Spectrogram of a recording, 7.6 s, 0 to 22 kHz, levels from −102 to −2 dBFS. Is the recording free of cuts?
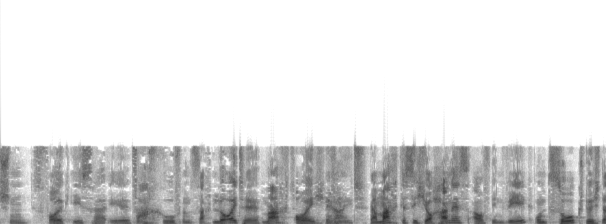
yes; 0 cuts

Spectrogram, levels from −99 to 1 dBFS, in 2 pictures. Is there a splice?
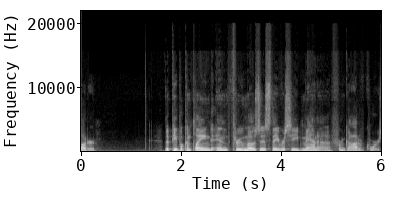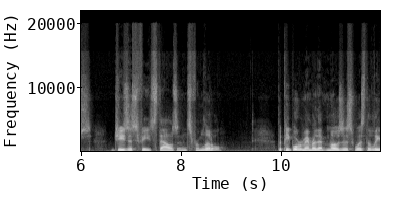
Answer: no; 0 cuts

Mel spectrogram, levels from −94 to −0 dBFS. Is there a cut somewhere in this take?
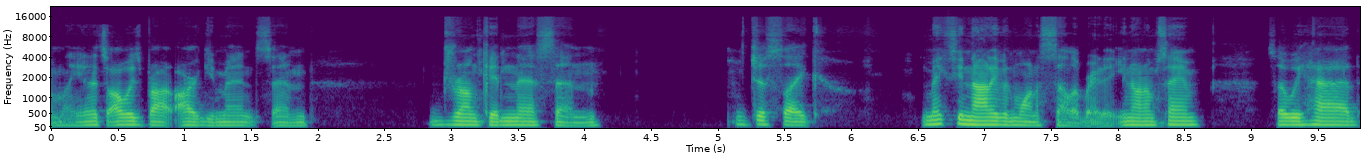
no; 0 cuts

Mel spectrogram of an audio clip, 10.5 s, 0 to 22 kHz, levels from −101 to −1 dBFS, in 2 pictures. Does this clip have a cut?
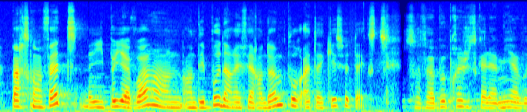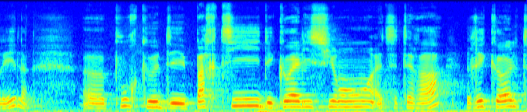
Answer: no; 0 cuts

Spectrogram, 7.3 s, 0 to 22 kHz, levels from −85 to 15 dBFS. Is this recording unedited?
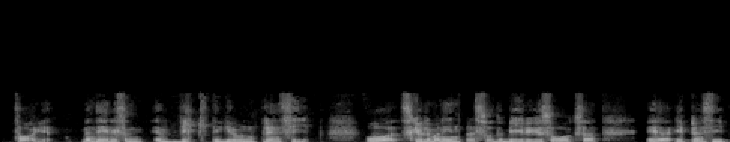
no; 1 cut; at 4.7 s

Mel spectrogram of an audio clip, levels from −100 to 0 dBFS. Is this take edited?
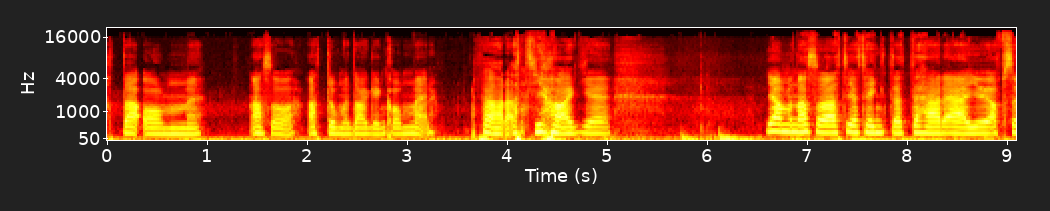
no; 0 cuts

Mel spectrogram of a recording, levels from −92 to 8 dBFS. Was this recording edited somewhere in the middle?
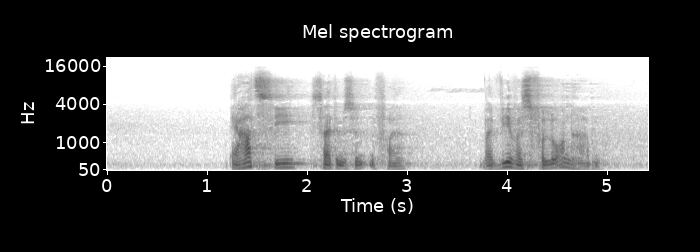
no; 0 cuts

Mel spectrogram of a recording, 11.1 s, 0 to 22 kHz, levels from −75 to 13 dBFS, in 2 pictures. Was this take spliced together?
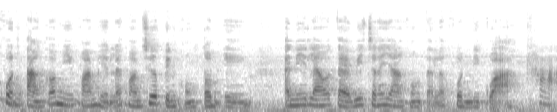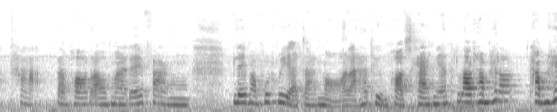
yes; 1 cut; at 5.7 s

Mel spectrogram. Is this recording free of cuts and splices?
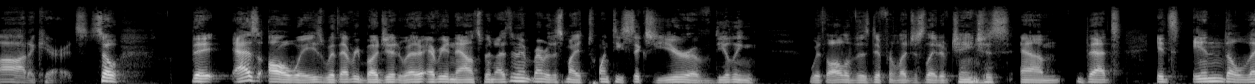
yes; 0 cuts

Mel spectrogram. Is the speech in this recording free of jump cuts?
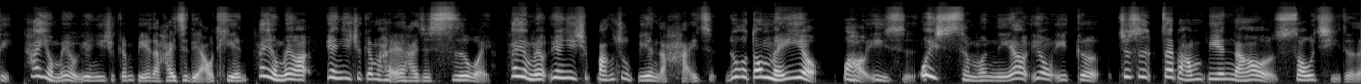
no; 1 cut; at 11.1 s

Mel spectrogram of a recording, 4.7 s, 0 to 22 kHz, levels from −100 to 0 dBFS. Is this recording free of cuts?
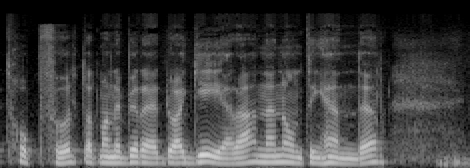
yes; 0 cuts

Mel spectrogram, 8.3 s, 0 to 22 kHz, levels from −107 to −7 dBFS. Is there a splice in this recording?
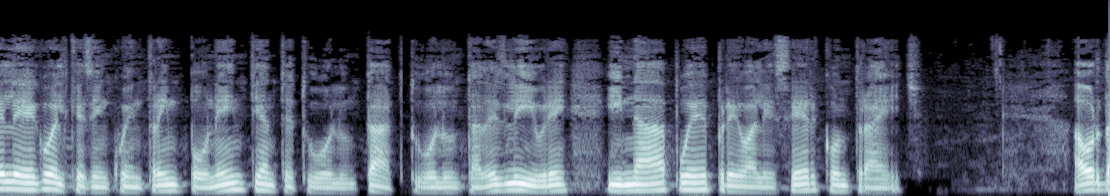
yes; 1 cut; at 3.0 s

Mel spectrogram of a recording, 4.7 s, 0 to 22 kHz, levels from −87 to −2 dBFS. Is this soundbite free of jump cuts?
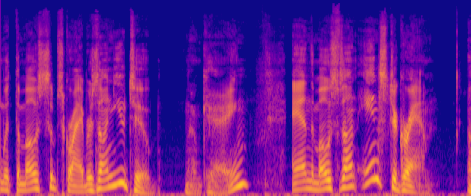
no; 1 cut; at 3.4 s

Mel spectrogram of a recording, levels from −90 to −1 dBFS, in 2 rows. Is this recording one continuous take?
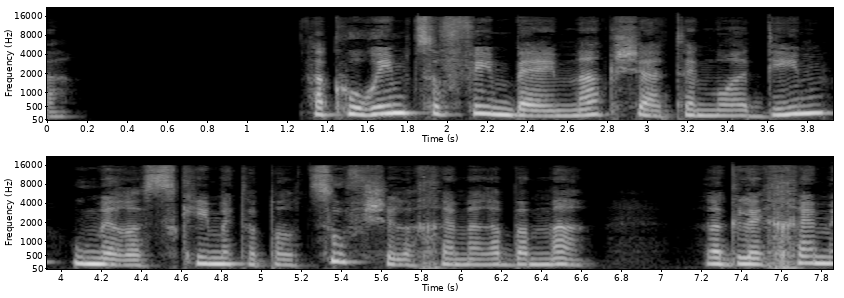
yes; 0 cuts

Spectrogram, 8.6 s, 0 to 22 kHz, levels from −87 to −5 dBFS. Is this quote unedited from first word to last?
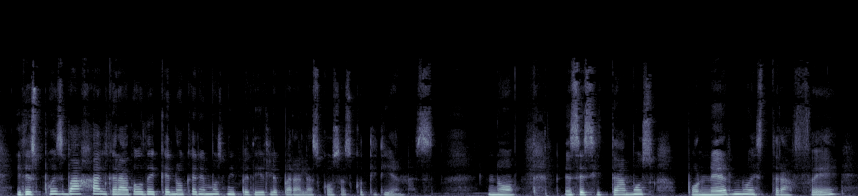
yes; 0 cuts

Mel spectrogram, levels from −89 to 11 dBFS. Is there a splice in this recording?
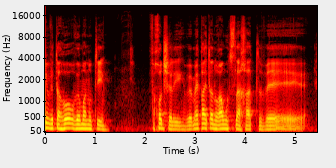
yes; 2 cuts; at 2.3 s, 3.1 s

